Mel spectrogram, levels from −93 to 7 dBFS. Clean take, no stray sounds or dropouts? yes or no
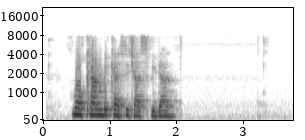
yes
